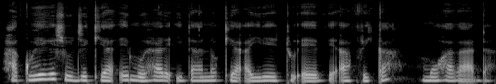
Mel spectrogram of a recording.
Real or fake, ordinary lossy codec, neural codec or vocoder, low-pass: real; none; none; none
